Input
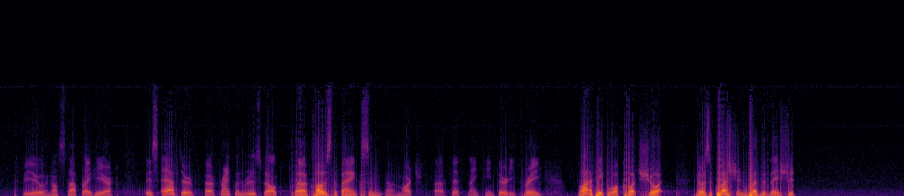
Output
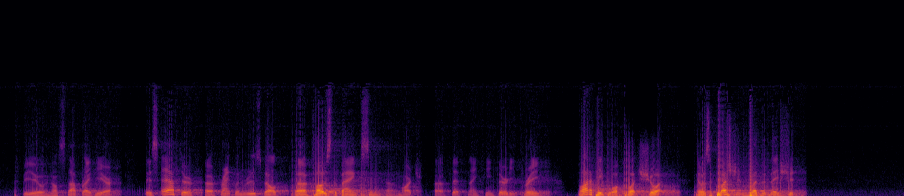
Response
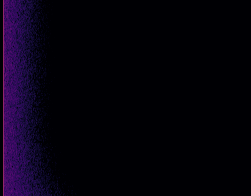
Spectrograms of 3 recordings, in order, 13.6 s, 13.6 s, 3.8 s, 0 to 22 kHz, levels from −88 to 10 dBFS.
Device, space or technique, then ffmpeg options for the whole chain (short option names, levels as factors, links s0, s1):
keyed gated reverb: -filter_complex "[0:a]asettb=1/sr,asplit=3[s0][s1][s2];[s0]atrim=end=9.394[s3];[s1]atrim=start=9.39:end=9.86,asetpts=PTS-STARTPTS,afade=t=in:d=0.004:c=qsin,afade=t=out:st=0.466:d=0.004:c=qsin,lowpass=f=6000:w=0.5412,lowpass=f=6000:w=1.3066[s4];[s2]atrim=start=9.856[s5];[s3][s4]acrossfade=d=0.004:c1=hsin:c2=qsin[s6];[s6][s5]acrossfade=d=0.004:c1=qsin:c2=hsin,asplit=3[s7][s8][s9];[1:a]atrim=start_sample=2205[s10];[s8][s10]afir=irnorm=-1:irlink=0[s11];[s9]apad=whole_len=598180[s12];[s11][s12]sidechaingate=range=0.0224:threshold=0.00224:ratio=16:detection=peak,volume=0.891[s13];[s7][s13]amix=inputs=2:normalize=0,volume=0.668"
